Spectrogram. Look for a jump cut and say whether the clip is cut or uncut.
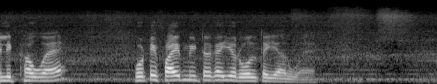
uncut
